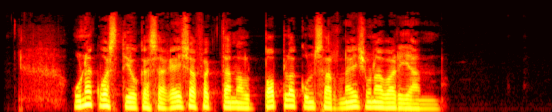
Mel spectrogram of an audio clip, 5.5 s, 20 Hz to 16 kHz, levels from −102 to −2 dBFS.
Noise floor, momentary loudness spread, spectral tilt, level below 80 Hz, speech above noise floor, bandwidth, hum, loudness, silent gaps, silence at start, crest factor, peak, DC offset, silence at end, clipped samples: -84 dBFS; 4 LU; -6.5 dB/octave; -56 dBFS; 64 dB; 10.5 kHz; none; -20 LUFS; none; 0.75 s; 18 dB; -4 dBFS; under 0.1%; 1.15 s; under 0.1%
